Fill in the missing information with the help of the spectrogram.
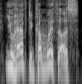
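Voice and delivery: wailing plea. A narrator's reading. Frankie still wailing, pleading.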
